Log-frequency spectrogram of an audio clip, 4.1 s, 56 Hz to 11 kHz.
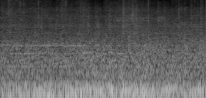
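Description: Volvo B7TL double-decker bus under way, its six-cylinder diesel engine heard from inside the upper deck as a steady low rumble mixed with road noise.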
